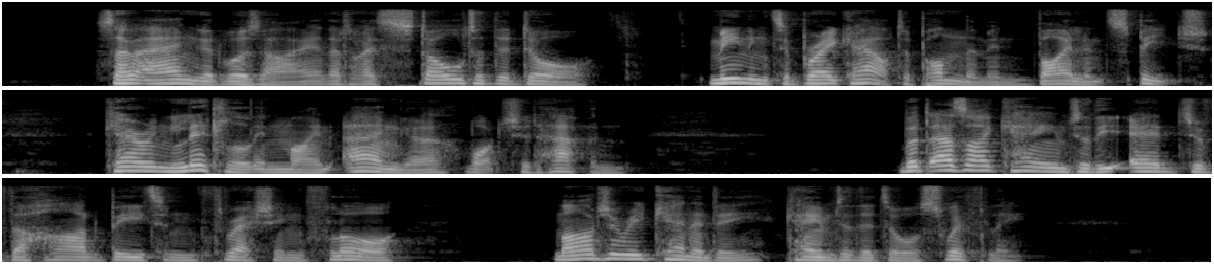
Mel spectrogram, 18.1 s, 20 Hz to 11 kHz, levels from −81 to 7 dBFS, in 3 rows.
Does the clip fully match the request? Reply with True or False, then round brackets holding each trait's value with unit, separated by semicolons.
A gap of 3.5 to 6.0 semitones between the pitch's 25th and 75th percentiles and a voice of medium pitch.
False (5.2 semitones; 120 Hz)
